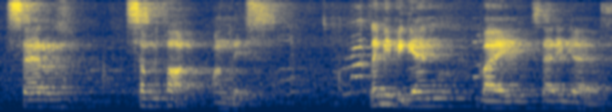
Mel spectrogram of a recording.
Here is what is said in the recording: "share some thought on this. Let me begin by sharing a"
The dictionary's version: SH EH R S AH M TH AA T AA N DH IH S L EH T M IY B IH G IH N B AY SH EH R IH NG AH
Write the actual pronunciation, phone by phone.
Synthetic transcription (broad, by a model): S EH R S AH M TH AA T AA N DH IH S L EH T M IY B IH G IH N B AY S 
